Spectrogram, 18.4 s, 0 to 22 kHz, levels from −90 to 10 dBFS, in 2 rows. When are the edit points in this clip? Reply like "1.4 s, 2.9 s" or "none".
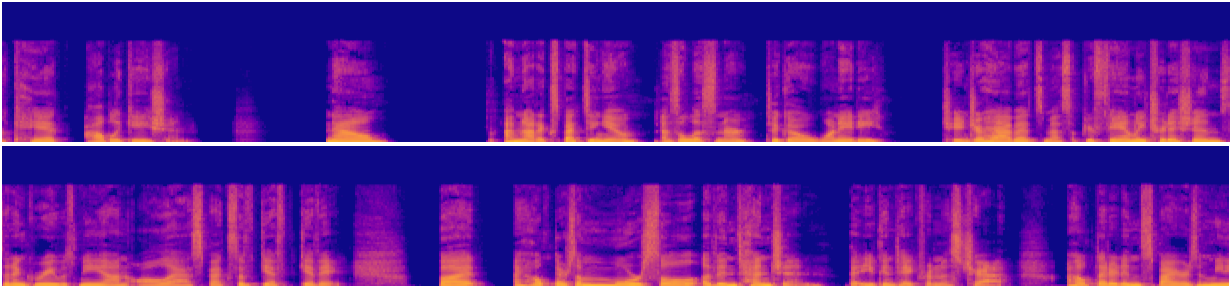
none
